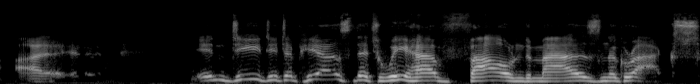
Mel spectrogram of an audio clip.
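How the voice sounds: A man uses a put-on character voice with a fairly bright tone. He goes at a very slow pace, and his pitch varies in an ordinary way. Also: fairly high pitch for a man.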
